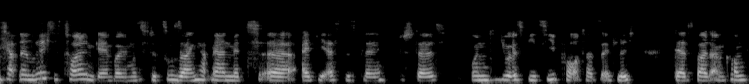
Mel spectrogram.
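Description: A woman with a Swabian accent talks at a moderate pace, somewhat breathy, with fairly even intonation. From Swabia, southern Germany. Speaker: video game journalist. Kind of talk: casual chat.

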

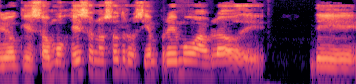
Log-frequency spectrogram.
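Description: The man speaks with fairly even intonation. His pace is fairly slow. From Chile, far south (Puerto Williams). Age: 40s. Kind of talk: interview. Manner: halting.

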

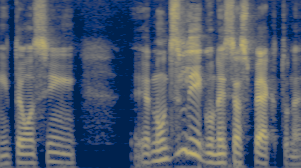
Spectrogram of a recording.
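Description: A man at a moderate pace with very wide pitch swings, on a very clean recording with a silent background and a dry, close sound with no echo. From Santa Catarina, Brazil (Florianópolis). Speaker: police chief. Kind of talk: interview. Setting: studio. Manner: calm, measured.

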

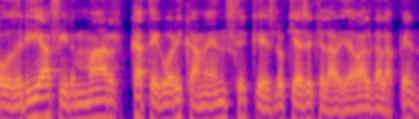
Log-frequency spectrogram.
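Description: A man speaks with an Antioquian accent. His pitch sits fairly low. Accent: Antioquian Colombian Spanish (paisa). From Medellín, Colombia (Aranjuez). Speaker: novelist. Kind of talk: interview.

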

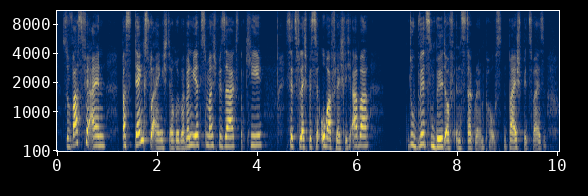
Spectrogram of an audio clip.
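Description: A woman's unremarkable speaking voice, medium in pitch, with lively intonation against a quiet background. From Berlin, Germany. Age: 20s. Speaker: podcast guest. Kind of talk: casual chat.

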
